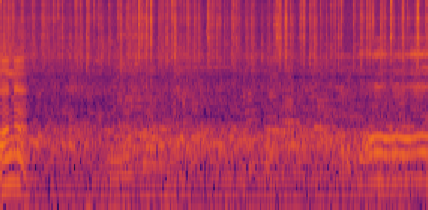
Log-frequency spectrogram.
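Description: Murmur of several voices over a steady background hum, after a short spoken phrase at the start; near the end one voice begins a long, wavering held note of chanting.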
